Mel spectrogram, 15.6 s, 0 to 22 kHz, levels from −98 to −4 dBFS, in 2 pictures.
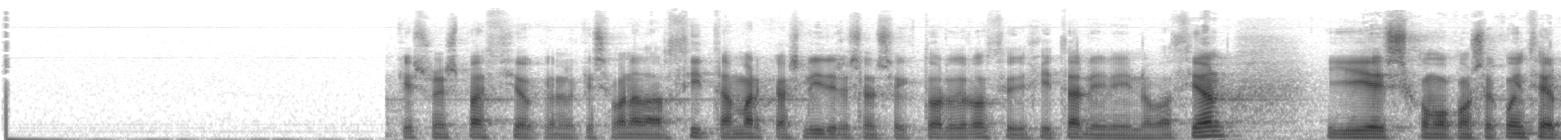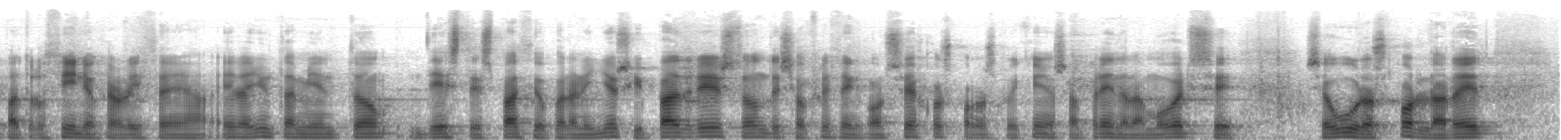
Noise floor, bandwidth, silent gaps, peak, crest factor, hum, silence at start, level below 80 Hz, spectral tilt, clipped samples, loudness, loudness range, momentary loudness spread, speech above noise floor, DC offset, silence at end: -70 dBFS; 16 kHz; none; -6 dBFS; 26 dB; none; 0 s; -52 dBFS; -4.5 dB/octave; under 0.1%; -30 LUFS; 5 LU; 11 LU; 41 dB; under 0.1%; 0.05 s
